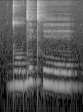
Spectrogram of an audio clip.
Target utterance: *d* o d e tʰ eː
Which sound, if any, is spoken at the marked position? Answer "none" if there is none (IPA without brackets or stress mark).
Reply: d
